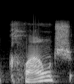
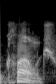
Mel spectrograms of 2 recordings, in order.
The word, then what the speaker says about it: Clounch: to ask you this is it clown or it is then you clowns right yeah yeah you said it right the first time perfect so we're put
